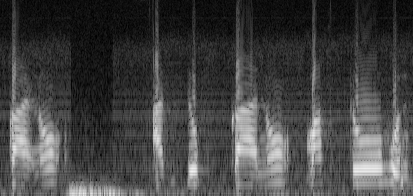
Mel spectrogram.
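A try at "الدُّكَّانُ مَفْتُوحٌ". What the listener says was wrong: Naam. Kafnya dipanjangkan. Ad-dukkanu.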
